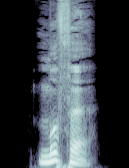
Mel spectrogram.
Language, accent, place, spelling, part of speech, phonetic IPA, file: German, Germany, Berlin, muffe, verb, [ˈmʊfə], De-muffe.ogg
- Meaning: inflection of muffen: 1. first-person singular present 2. first/third-person singular subjunctive I 3. singular imperative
